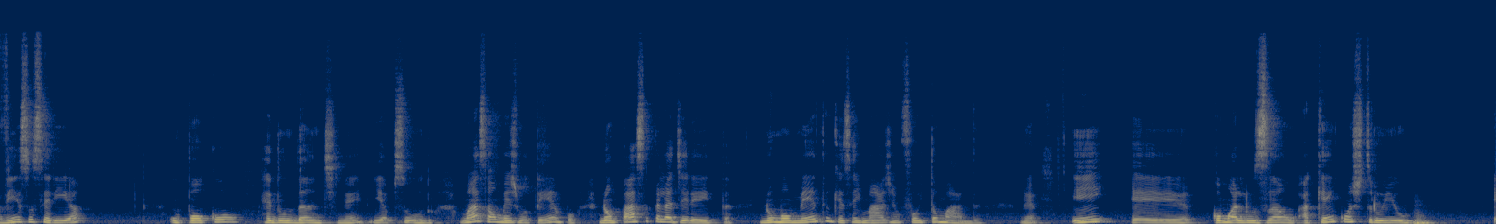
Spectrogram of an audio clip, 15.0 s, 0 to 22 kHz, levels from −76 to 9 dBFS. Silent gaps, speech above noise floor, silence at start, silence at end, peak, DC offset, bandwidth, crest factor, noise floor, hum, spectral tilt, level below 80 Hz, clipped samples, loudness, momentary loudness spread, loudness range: none; 35 dB; 0 s; 0.6 s; -2 dBFS; under 0.1%; 17.5 kHz; 20 dB; -55 dBFS; none; -6.5 dB/octave; -60 dBFS; under 0.1%; -22 LUFS; 11 LU; 3 LU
